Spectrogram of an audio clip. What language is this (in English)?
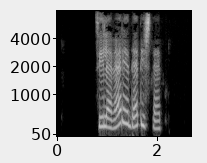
Western Mari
